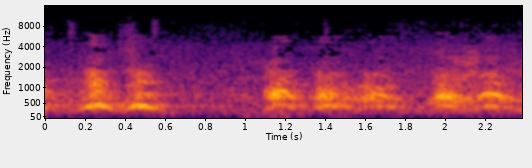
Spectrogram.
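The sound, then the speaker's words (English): A dog barks repeatedly in short pairs of sharp, mid-pitched yaps, moderately loud, with no one speaking. “But first, we report about special training for special dogs.”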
